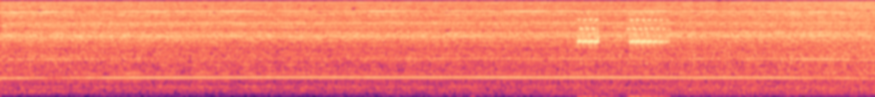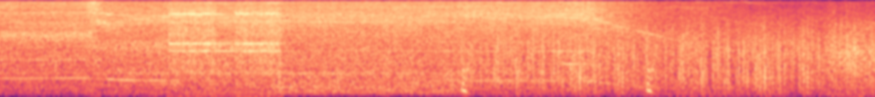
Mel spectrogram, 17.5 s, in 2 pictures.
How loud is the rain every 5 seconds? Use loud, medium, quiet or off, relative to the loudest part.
quiet, medium, loud, loud.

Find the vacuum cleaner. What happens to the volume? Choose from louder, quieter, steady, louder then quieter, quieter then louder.
steady.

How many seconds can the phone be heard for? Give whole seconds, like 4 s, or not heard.
2 s.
